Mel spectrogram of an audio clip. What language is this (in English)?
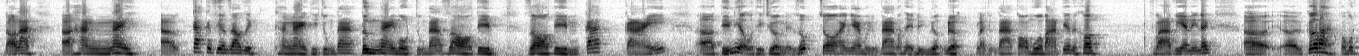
Vietnamese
